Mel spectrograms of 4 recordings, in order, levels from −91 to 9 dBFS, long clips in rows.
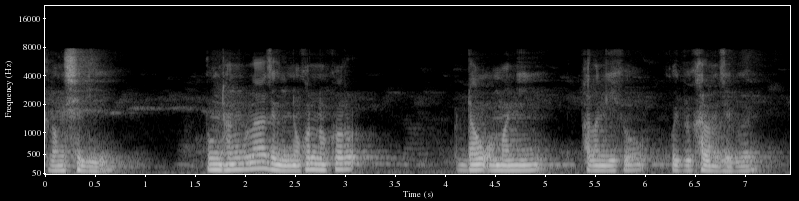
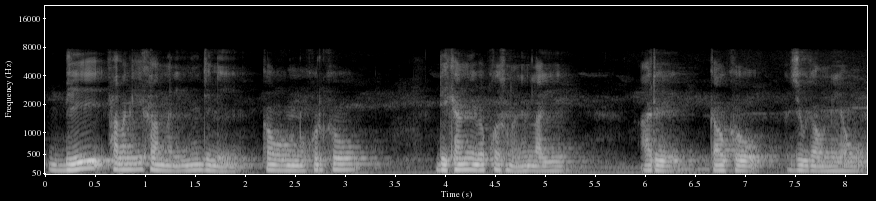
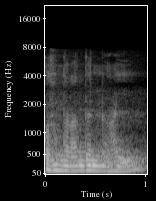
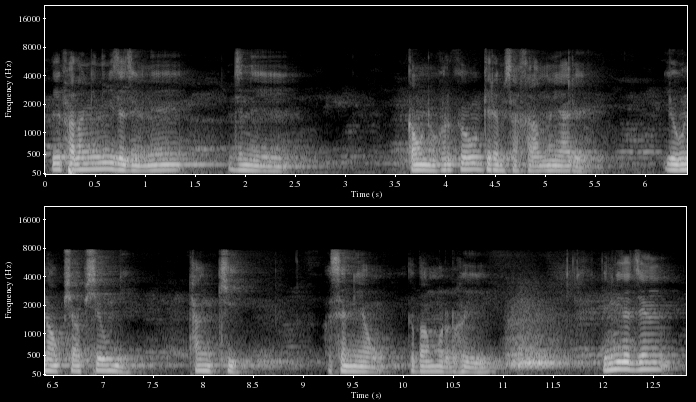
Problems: constant background noise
